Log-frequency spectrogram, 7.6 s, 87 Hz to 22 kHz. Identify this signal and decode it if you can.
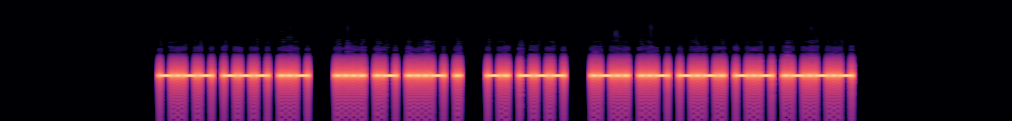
Morse code, heard as a keyed tone, about 37 wpm, 700 Hz. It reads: YOU HAVE NO LUCK.
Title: Sentences from Top 1500 Words 40wpm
